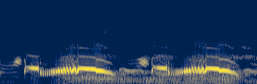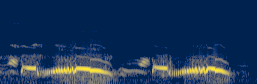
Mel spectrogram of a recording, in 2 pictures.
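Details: Four steady rounds of cooing, about every two and a half seconds, from an albino black-collared Barbary dove in Kalimantan baiting a rival to call; each round has a short high note and then a throbbing coo that drops.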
